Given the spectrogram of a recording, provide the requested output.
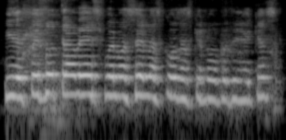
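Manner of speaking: high, loud testimony preached full out; fervent preaching. Real, not acted.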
